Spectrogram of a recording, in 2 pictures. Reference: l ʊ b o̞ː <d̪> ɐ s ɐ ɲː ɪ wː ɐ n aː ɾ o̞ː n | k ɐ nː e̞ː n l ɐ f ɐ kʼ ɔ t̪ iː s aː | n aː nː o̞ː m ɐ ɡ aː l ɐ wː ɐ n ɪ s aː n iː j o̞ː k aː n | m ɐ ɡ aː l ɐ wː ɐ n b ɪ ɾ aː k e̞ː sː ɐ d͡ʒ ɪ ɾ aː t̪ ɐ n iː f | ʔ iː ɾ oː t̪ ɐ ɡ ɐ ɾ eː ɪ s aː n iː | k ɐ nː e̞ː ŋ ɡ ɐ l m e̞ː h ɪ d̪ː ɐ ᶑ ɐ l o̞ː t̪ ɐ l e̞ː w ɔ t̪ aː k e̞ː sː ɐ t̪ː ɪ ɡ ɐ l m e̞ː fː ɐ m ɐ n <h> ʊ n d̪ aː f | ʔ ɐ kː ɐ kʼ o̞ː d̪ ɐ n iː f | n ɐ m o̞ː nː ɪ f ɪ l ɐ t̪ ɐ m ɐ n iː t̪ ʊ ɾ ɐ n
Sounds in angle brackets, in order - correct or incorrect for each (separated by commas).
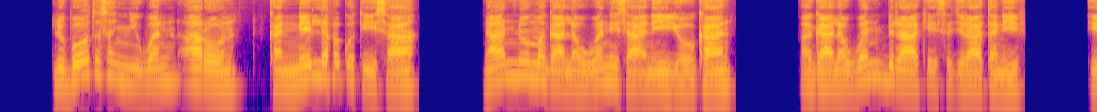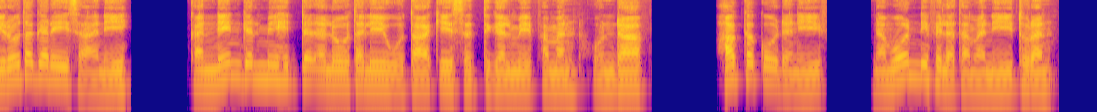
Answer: incorrect, correct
